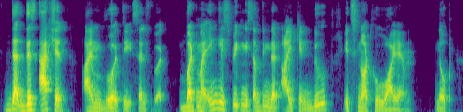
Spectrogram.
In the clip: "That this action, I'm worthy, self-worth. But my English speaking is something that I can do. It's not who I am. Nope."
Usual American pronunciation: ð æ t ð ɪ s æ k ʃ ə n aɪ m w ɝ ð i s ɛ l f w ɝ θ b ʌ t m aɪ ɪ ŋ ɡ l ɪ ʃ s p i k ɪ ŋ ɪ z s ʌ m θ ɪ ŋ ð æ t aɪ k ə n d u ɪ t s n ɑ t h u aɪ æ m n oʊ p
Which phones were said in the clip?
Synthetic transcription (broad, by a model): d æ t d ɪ s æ k ʃ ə n aɪ m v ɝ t i s ɛ l f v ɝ t b ʌ t m aɪ ɪ ŋ ɡ l ɪ ʃ s p i k ɪ ŋ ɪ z s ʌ m t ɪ ŋ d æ t aɪ k ə n d u ɪ t s n ɑ t h u aɪ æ m n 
